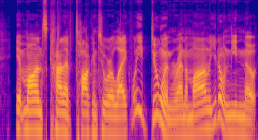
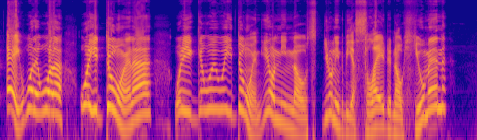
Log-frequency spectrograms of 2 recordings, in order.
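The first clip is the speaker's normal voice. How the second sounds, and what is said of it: Put-on New York accent. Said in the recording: “He's got like this New York accent”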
